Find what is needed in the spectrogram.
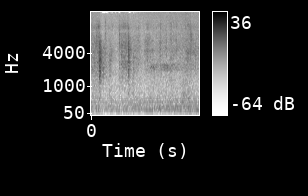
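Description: Sheets of paper being handled and shuffled close to a microphone: an irregular crackling rustle with a sharper crinkle just after the start.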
